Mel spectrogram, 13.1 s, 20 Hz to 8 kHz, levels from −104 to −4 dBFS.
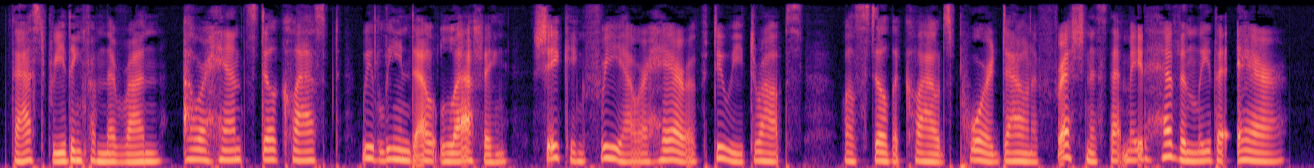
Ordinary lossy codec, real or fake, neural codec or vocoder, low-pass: MP3, 48 kbps; fake; autoencoder, 48 kHz, 128 numbers a frame, DAC-VAE, trained on Japanese speech; 7.2 kHz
